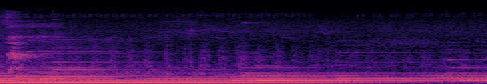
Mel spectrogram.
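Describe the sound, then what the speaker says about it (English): In the medieval video game Kingdom Come: Deliverance, a dog pants and whimpers close by, with short rhythmic breaths and soft whines laid over a low, sustained musical drone. "There's the good doggy."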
